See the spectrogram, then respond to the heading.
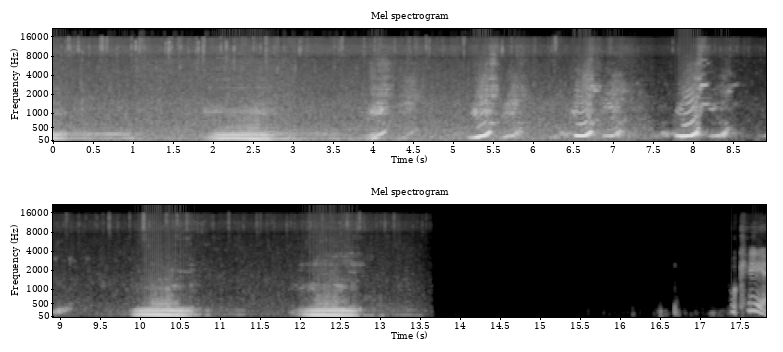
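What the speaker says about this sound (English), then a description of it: "So now we're going to hear just one phrase from a humpback whale." A single humpback whale song phrase of low, drawn-out moans and rising, swooping calls in a repeated pattern, with loud low moans recurring at steady intervals and ending in near silence.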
